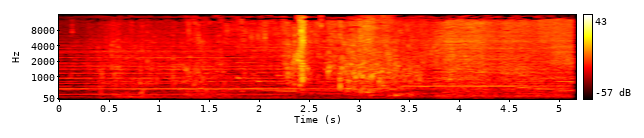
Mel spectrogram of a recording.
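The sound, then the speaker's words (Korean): A boat moves along canal water in Wuzhen, China, on a day of light rain. A steady low drone runs throughout, with continuous water rippling and a short burst of splashing midway. “저기 배가 있는데 배를 한번 타볼까요?”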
